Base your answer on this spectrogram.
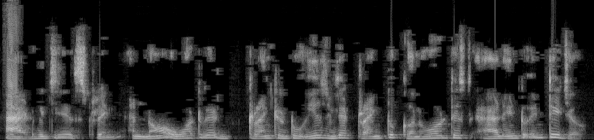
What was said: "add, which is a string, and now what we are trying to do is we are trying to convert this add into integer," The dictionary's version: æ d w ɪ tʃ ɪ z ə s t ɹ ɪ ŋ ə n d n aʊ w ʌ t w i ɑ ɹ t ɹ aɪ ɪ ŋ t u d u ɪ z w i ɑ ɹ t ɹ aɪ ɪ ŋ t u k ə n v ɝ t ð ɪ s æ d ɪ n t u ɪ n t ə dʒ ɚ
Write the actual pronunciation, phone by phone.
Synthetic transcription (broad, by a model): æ d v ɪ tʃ ɪ z ə s t ɹ ɪ ŋ ə n d n aʊ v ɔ t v i ɑ ɹ t ɹ aɪ ɪ ŋ t u d u ɪ z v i ɑ ɹ t ɹ aɪ ɪ ŋ t u k ə n v ɝ t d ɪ s æ d ɪ n t u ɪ n t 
